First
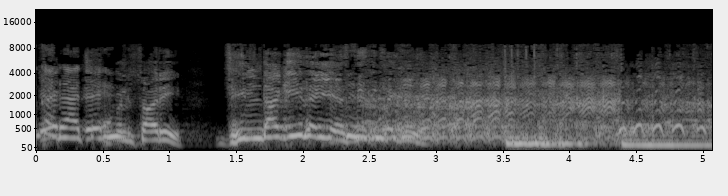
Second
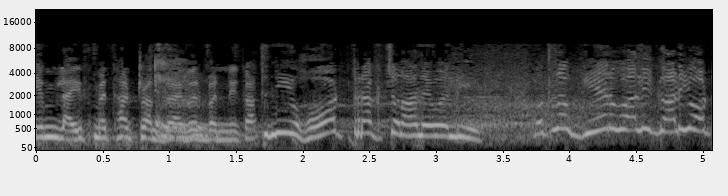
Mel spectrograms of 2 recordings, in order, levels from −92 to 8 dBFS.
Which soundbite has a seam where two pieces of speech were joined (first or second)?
second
